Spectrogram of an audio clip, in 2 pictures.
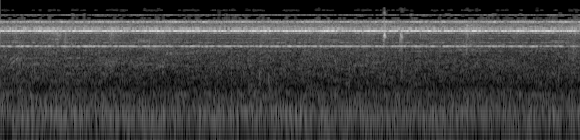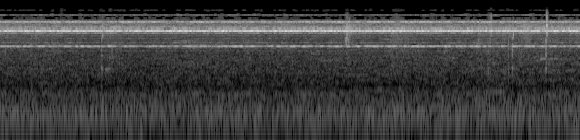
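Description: A steady, high-pitched drone of insects holds unbroken over a constant low rumble.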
